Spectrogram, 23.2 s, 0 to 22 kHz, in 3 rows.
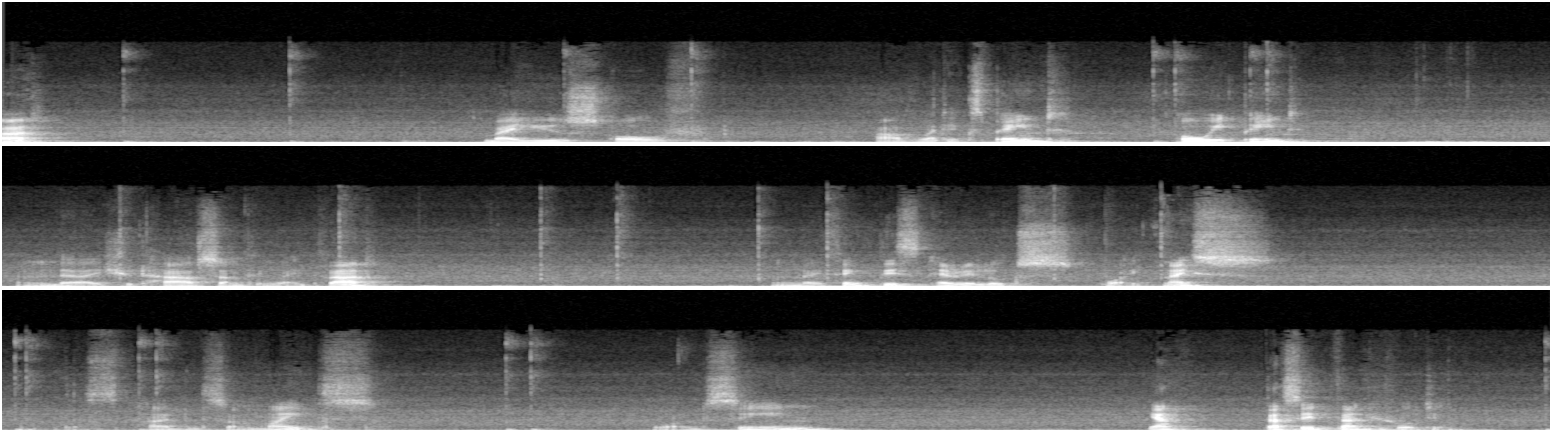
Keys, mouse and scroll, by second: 1.0-7.2 drag, 7.2 alt+a, 7.4 `, 11.1-11.6 scroll down 2, 12.5 `, 16.4-19.4 drag.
